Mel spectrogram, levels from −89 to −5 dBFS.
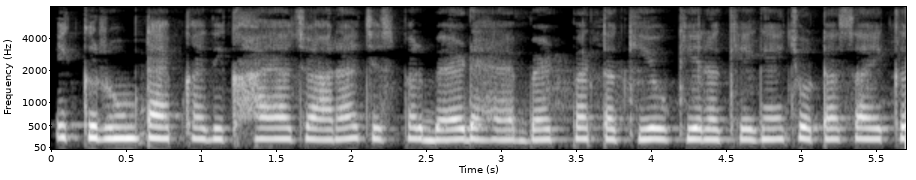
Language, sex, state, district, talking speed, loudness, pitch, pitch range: Hindi, female, Haryana, Charkhi Dadri, 240 wpm, -17 LUFS, 225 Hz, 220-230 Hz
